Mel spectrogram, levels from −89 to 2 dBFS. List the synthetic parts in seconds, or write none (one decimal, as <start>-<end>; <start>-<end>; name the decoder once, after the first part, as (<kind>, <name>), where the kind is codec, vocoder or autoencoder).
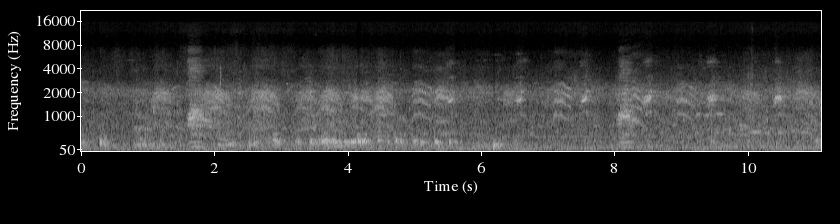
2.2-3.0 (vocoder, BigVGAN v2); 8.6-9.3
